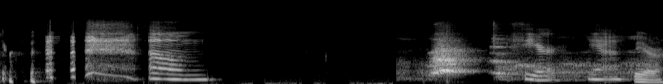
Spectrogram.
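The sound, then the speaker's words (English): A pet dog lets out a quick burst of sharp barks followed by a couple of longer, drawn-out barks, then a pause before people start talking. “There goes my dog.”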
